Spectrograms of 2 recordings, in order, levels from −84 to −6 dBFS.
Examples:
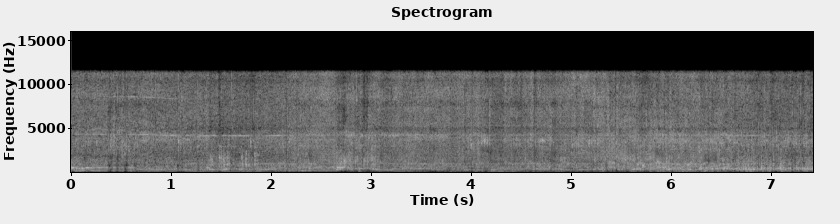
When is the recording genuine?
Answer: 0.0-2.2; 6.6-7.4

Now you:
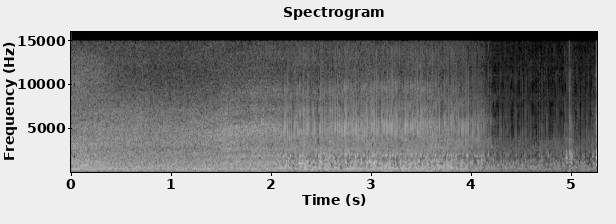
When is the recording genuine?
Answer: 0.0-2.1

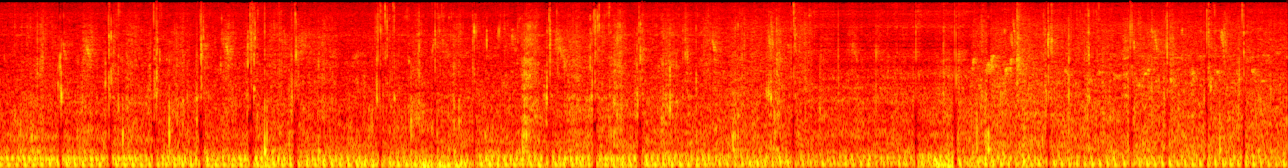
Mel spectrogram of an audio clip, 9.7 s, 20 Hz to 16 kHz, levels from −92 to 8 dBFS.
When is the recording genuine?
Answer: 0.0-6.1; 7.3-9.7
